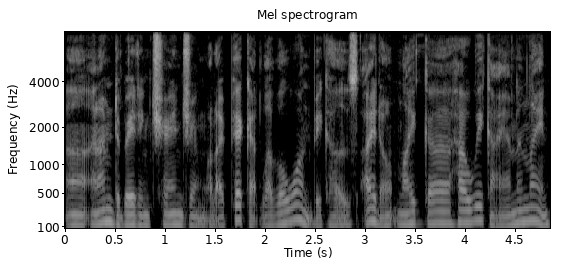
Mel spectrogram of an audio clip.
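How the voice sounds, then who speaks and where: The speaker talks softly at a fairly quick pace, with ordinary pitch variation. The sound is dry and close, with no echo. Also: man. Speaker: gaming streamer. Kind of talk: live game commentary. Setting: live stream at home computer. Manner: soft-spoken; casual, rambling with filler hums.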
